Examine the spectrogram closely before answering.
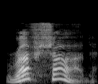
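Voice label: "roughshod", British English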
